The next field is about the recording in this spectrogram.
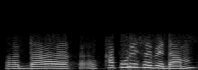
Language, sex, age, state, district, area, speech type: Assamese, female, 45-60, Assam, Goalpara, urban, conversation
